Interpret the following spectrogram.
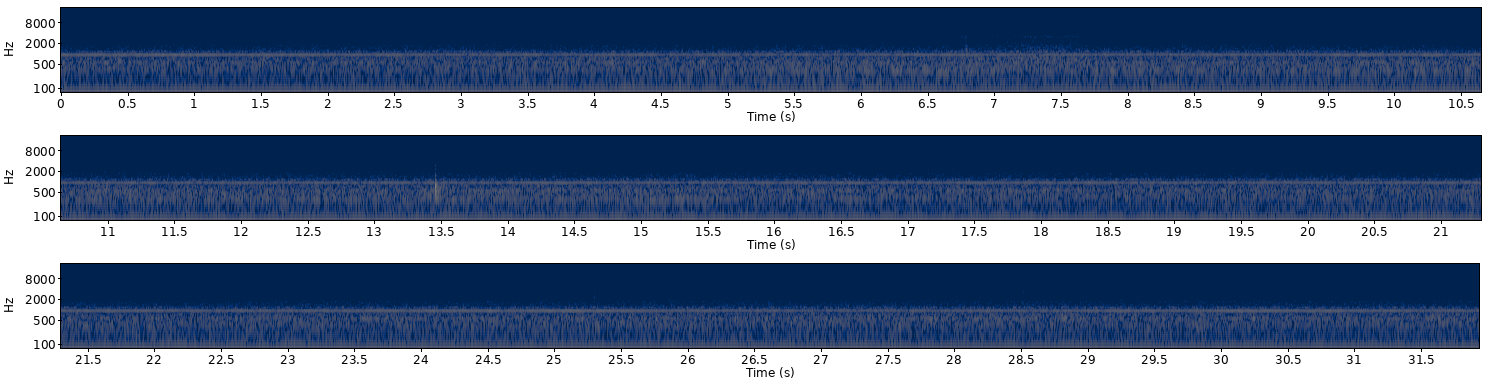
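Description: Steady background hiss with a constant high-pitched tone running under it, a faint brief rustle about seven seconds in and a single sharp click near the middle.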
